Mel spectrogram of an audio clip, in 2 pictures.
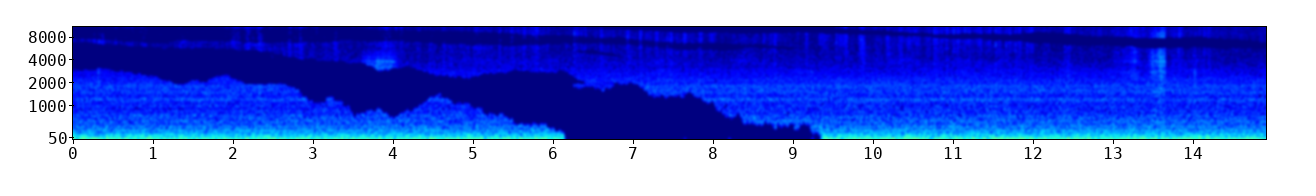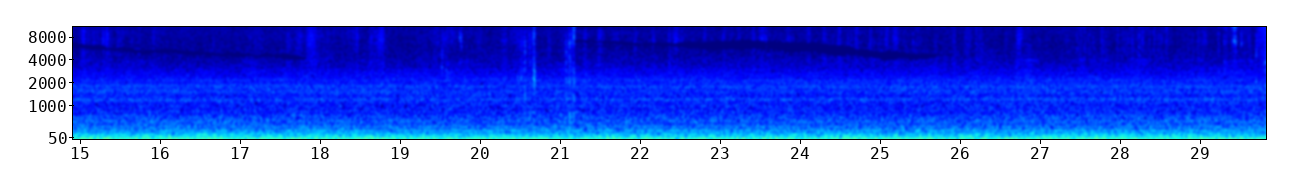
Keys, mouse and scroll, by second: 0.4 middle click, 0.9 middle click, 1.4 middle click, 2.3 middle click, 2.9 middle click, 3.5 middle click, 5.0 middle click, 5.9 middle click, 7.9 middle click, 8.9 middle click, 10.5 middle click, 12.1 middle click, 12.6 middle click, 14.3 middle click, 15.1 middle click, 17.6 middle click, 18.0 middle click, 18.8 middle click, 19.7 middle click, 22.5 middle click, 23.5 middle click, 25.3 middle click, 26.8 middle click, 28.7 middle click, 29.3 scroll, 29.5 middle click.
